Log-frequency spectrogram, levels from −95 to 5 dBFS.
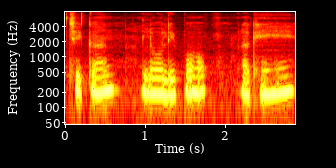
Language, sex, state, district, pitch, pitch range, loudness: Hindi, female, Madhya Pradesh, Bhopal, 195 Hz, 185-210 Hz, -15 LUFS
